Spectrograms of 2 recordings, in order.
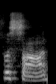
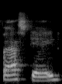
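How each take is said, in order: First: The word is said without a k sound. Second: The word is said with a k sound. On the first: The speaker calls it right. "it was facade" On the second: The speaker calls it wrong. "I said it as Fascade"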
